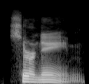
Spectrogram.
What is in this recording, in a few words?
"surname", American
